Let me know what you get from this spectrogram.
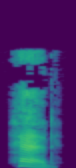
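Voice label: "head", American English, female; everyone-can-use-english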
